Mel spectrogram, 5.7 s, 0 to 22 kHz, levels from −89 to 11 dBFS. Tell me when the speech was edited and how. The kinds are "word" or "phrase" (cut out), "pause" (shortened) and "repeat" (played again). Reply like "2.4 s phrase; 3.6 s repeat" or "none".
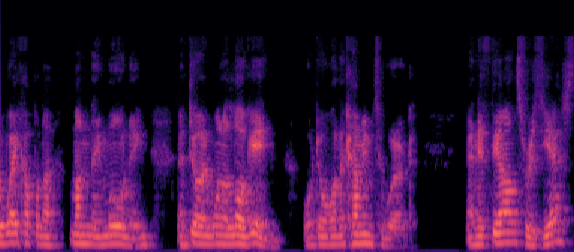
none

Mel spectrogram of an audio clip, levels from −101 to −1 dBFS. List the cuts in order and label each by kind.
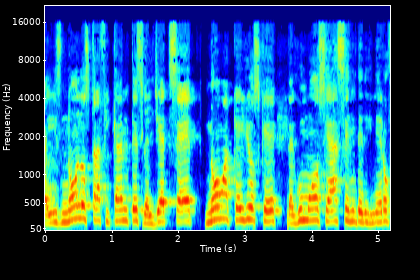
1.5 s word; 2.3 s pause; 3.6 s word

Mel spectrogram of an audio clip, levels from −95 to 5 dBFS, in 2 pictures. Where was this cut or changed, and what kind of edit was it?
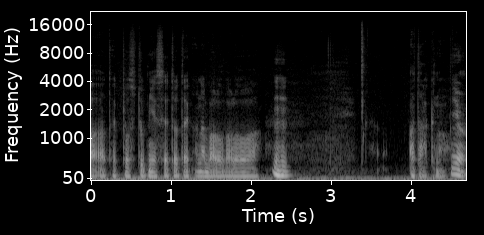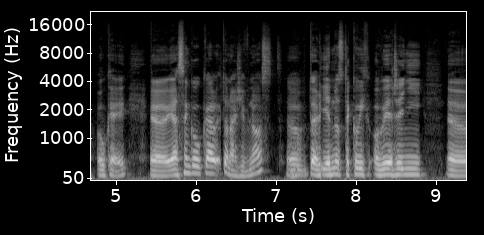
1.3 s word; 6.3 s word; 7.6 s word

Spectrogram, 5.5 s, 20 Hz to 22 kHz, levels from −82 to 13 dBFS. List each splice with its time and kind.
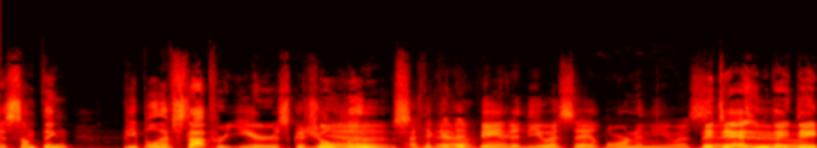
1.4 s word; 4.0 s word

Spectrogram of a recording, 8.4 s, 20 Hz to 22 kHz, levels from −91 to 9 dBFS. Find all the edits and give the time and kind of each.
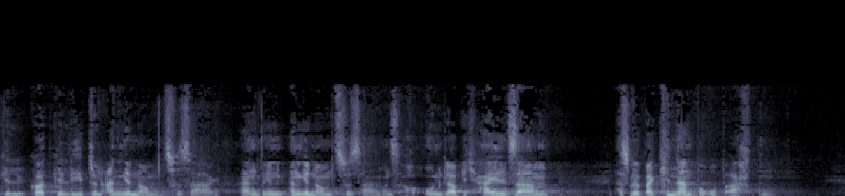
3.9 s word; 6.3 s word

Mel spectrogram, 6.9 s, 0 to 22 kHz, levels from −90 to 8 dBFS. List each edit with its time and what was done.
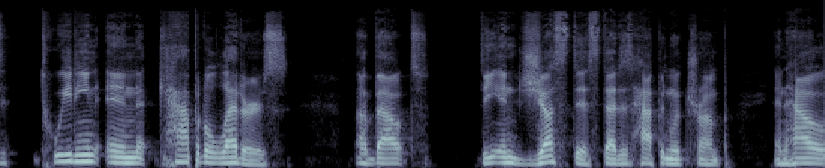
5.7 s word

